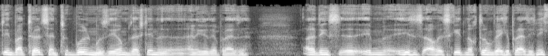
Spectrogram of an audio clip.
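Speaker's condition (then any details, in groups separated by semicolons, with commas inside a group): Parkinson's disease; public for about 11 years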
